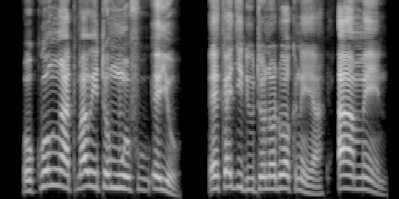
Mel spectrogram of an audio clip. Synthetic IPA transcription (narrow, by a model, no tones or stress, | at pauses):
okwoŋːatmawɪtomwofuejo̰ | ɛkad͡ʒidutonɔdwɔknɪja̰amɛn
